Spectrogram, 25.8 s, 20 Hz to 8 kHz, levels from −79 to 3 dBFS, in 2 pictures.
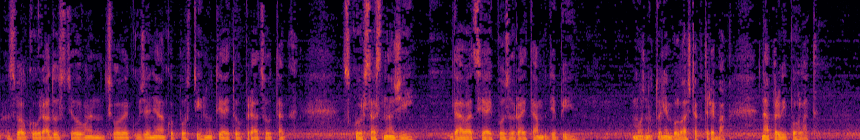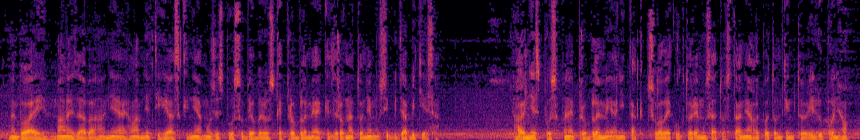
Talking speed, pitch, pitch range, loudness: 165 wpm, 85 Hz, 85-90 Hz, -22 LUFS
